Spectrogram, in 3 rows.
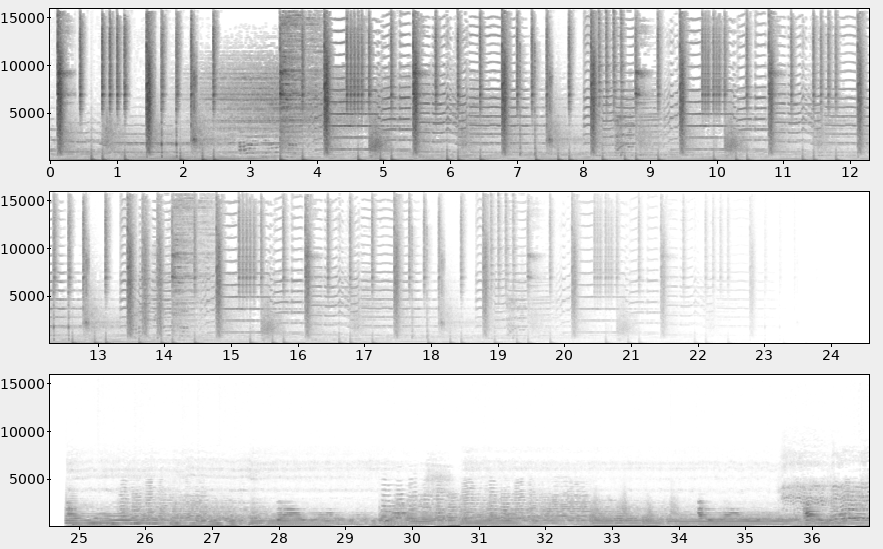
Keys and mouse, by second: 2.8 right click, 13.6 e, 16.2 KP_Subtract, 18.5 z, 21.7 KP_4, 21.9 KP_2, 23.7 Return, 28.0-31.5 typing, 33.9 KP_Add, 34.1 KP_Add, 34.5 KP_Add.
